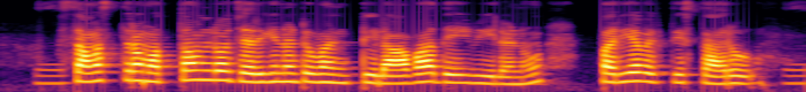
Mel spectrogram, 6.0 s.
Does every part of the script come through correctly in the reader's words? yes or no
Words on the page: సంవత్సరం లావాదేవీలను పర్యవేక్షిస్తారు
no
